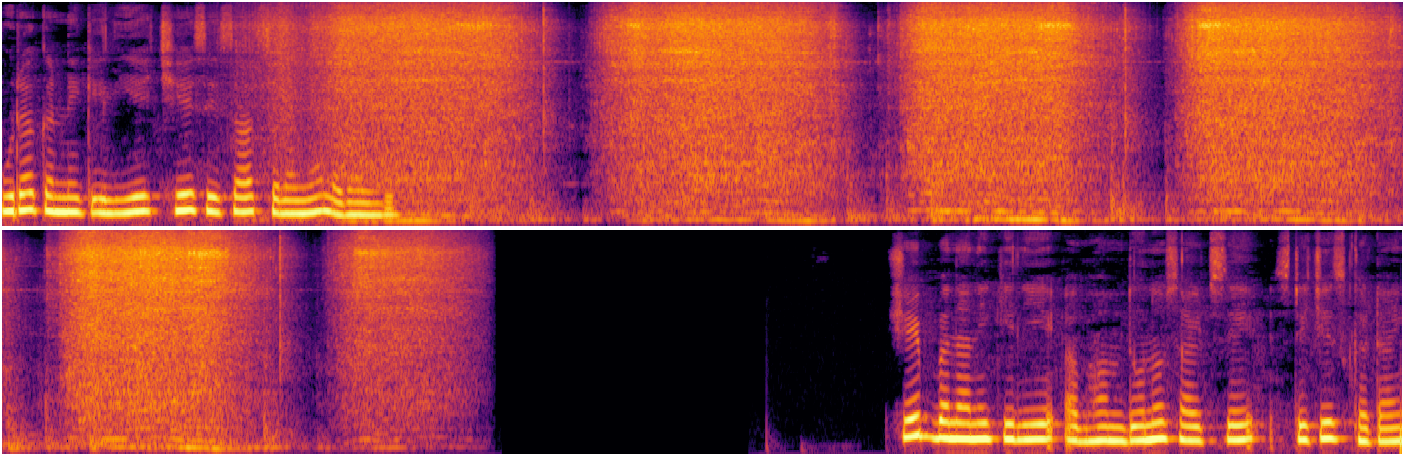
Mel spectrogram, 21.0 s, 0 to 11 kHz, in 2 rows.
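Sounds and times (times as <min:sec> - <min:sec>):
knitting machine carriage sliding: 0:01.8 - 0:14.2.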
